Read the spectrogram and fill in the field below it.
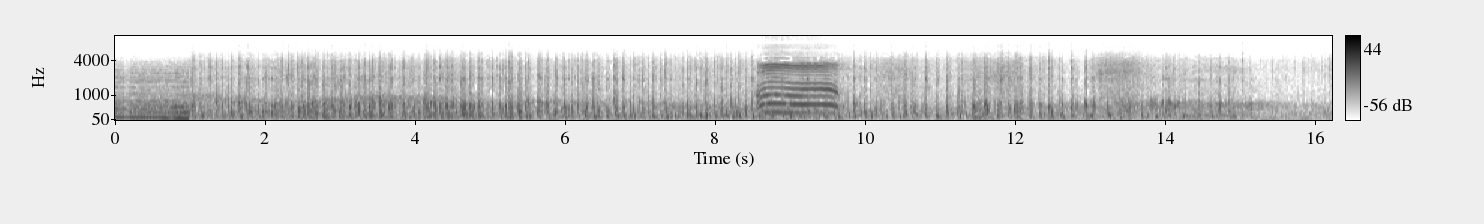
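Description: Horses gallop over dry ground, hooves drumming.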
